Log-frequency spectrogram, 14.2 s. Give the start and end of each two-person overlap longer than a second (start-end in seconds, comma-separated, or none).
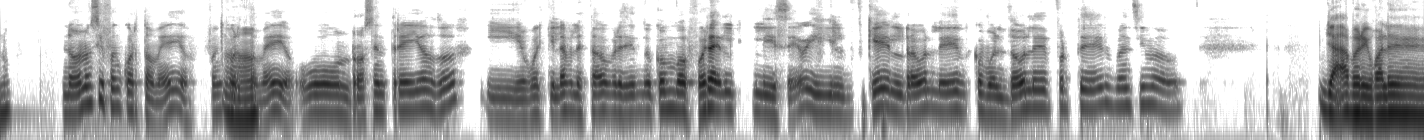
none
